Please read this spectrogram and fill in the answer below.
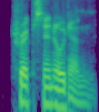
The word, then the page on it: trypsinogen: American English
